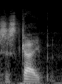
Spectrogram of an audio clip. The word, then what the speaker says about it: Skype: Ya lo sé, pero es que como cuando lo conoces por escrito sin querer tiendes a castellanizar la pronunciación, sí. – Entonces dices pues Skype. Pero es Skype en todo el planeta, yo diría.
